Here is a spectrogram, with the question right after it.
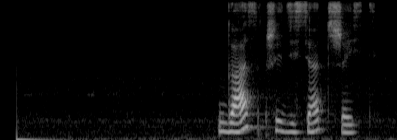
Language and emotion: Russian, neutral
